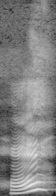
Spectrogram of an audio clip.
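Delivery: sharp, high, loud huh; startled yelp of a question; surprised. Retold or imitated. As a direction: caught completely off guard. Told to leave with Mister Thomas.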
